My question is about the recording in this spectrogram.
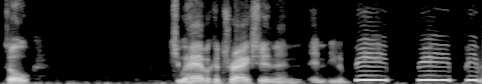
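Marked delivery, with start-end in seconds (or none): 3.4-4.8 high, loud electronic beep; imitated monitor beeps. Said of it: "then it would just drop like".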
